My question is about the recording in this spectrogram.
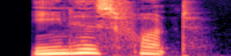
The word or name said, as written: enhedsfront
